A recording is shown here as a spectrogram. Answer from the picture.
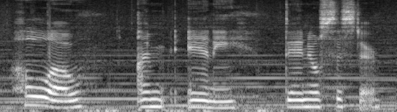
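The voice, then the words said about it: Shaky voice. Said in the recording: “in a shaky voice”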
